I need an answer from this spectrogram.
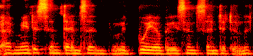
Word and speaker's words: bouillabaisse: In Latin, double L is year. So it's Bouillabaisse?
